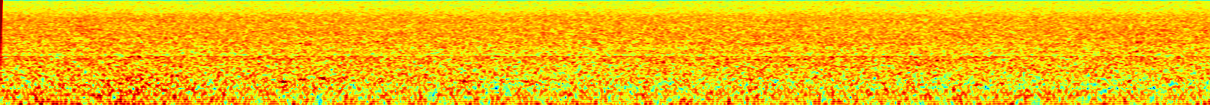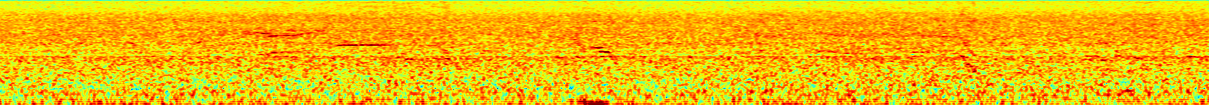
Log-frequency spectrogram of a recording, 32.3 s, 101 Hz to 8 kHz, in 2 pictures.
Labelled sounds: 19.7	20.9	humpback whale, 1.2 to 1.9 kHz
24.0	24.3	humpback whale, 0.80 to 1.2 kHz

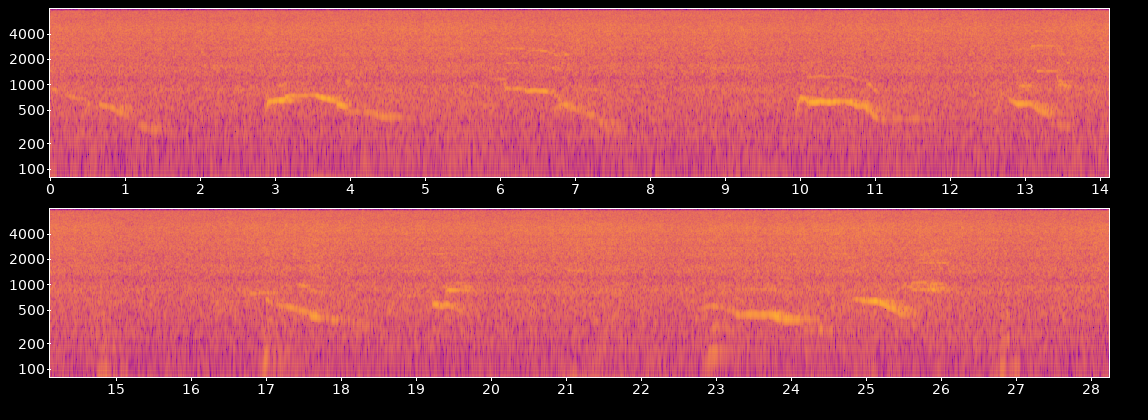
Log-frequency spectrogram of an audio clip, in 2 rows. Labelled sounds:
5.9	6.8	humpback whale, 0.78 to 2.8 kHz
10.1	10.4	humpback whale, 1.2 to 1.3 kHz
13.1	13.4	humpback whale, 1.4 to 3.0 kHz
19.4	19.6	humpback whale, 0.81 to 0.97 kHz
25.5	26.1	humpback whale, 0.81 to 1.1 kHz

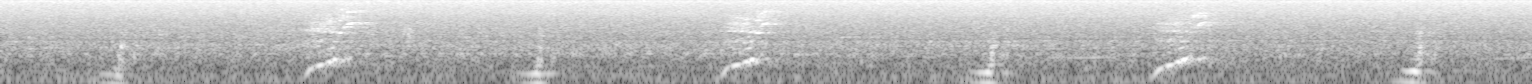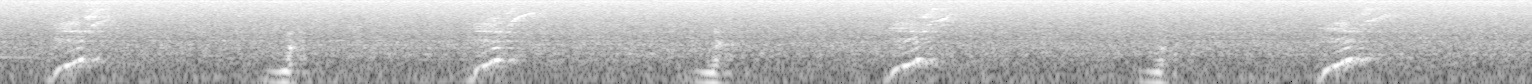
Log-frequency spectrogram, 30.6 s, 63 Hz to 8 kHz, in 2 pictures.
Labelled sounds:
3.0	3.7	humpback whale, 1.2 to 2.2 kHz
11.6	12.2	humpback whale, 1.7 to 2.2 kHz
16.0	16.3	humpback whale, 1.2 to 1.4 kHz
20.1	20.4	humpback whale, 1.2 to 1.3 kHz
29.0	29.3	humpback whale, 2.3 to 3.2 kHz

